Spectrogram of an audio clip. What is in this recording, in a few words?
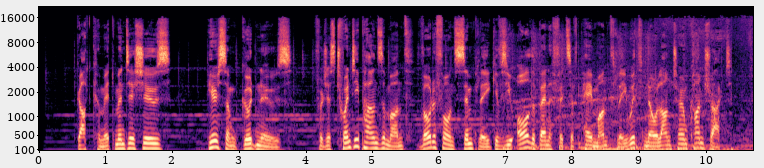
advert; vodafone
